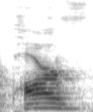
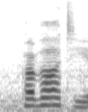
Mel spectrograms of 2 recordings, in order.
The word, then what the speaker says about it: Parvati: complete a quest for Bharti her birdie or par or vadi don't pronounce a word correctly I didn't think you just Parvati is it that's a lovely name what can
